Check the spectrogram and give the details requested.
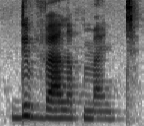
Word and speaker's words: development: this is not development the stress is not on third syllable the stress is on second syllable de development second word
